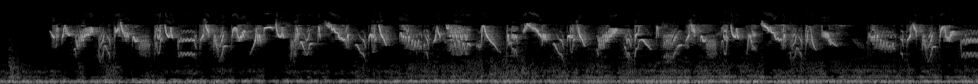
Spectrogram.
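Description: A lemon-breasted canary sings a continuous, rapid twittering song of high, sweet trills and slurred notes, with a faint low hum beneath.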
